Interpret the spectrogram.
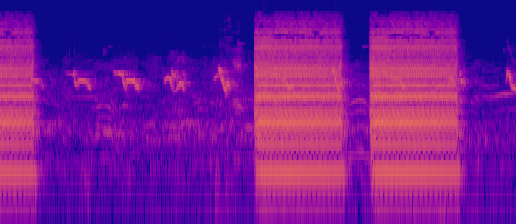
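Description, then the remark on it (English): A loud, harsh door buzzer, pressed while delivering a parcel to a house on Duke, sounds in three flat, steady bursts, the last two long and close together, with soft bird chirps twittering in the quieter gaps between. “I buzzed, but there was no answer.”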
